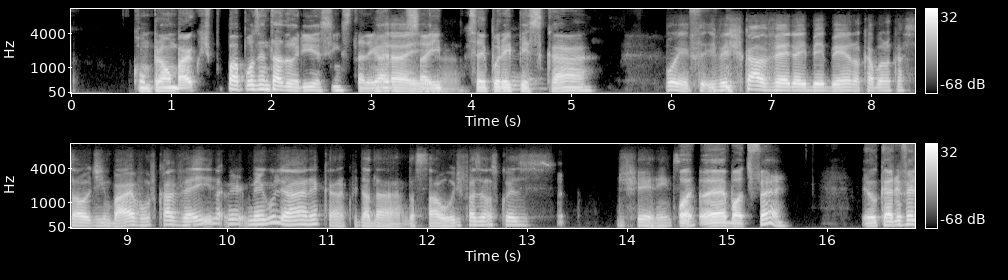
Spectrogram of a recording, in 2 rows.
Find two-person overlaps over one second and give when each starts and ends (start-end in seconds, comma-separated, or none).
3.2-5.2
